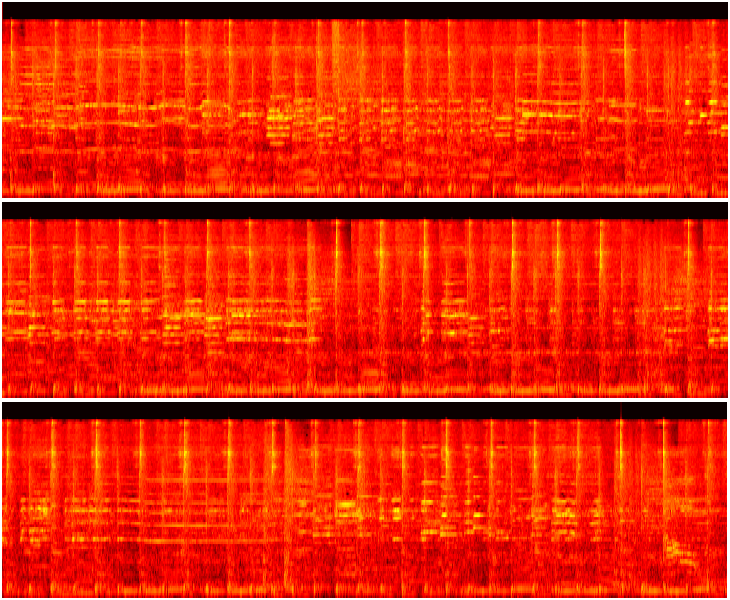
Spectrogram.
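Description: Live blues band playing an instrumental passage, with a harmonica solo of bending, wavering notes over electric bass, drums and guitar.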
